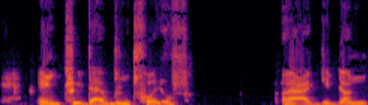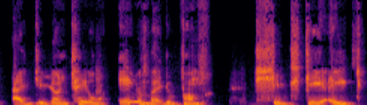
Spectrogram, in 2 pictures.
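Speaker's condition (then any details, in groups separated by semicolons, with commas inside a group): Cerebral palsy with speech impediment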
